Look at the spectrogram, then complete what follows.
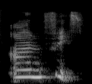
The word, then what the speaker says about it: un fils: Child, un enfant, baby, un bébé, twins, des jumelles, some unfis. Remember, you have to pronounce this. It's my anti-message pronounce කරන්න ඕනේ. So, unfis, F-I-L-S.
